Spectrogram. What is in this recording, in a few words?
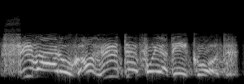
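Hungarian damaged water mood high, speech; War Thunder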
